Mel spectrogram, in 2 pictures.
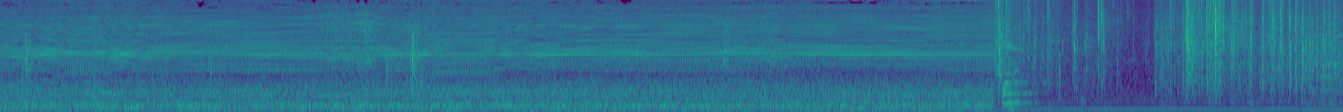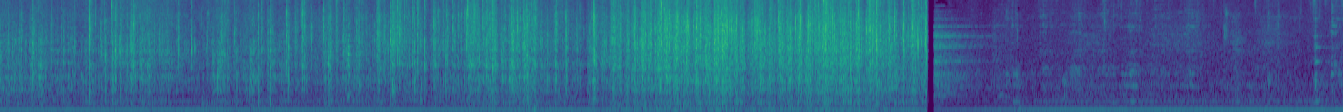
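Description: Corded electric hair clippers buzzing steadily through a haircut, stopping abruptly about ten seconds in. Then scratchy rustling and scraping from a child stirring in a glass mixing bowl, louder toward the end before it cuts to a faint low hum.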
